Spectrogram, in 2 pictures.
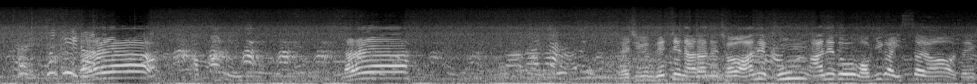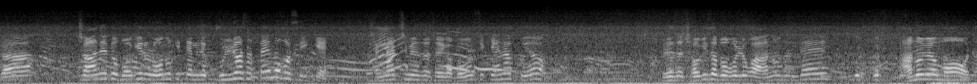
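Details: Tiger cub, one of Everland's quintuplets, 286 days old, 8 April 2022, at snack time with a health check. It keeps crying a wavering, rising and falling 'woeng' to the keeper, begging for meat, amid steady human voices.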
